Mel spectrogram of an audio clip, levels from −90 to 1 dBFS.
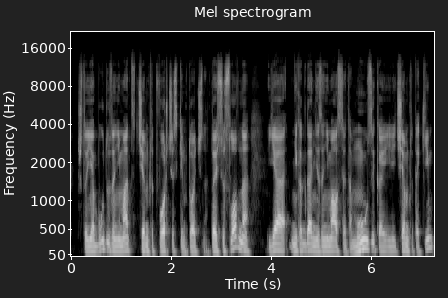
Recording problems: none

